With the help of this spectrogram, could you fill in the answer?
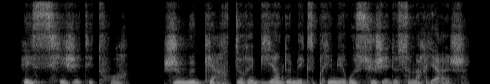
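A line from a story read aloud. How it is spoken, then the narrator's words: Hissing through teeth. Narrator (French): siffla Cygnus entre ses dents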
